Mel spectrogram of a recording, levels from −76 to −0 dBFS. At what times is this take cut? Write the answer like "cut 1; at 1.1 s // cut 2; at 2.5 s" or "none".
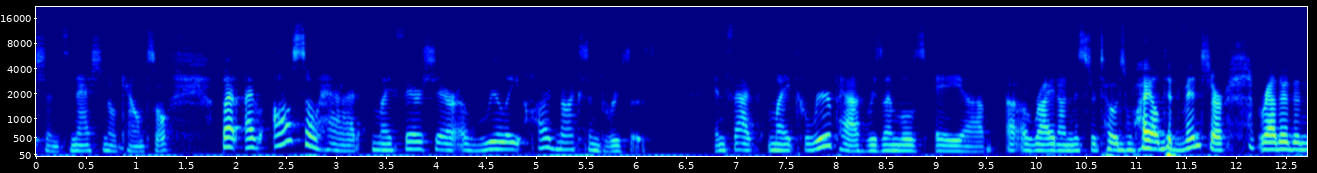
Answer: none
